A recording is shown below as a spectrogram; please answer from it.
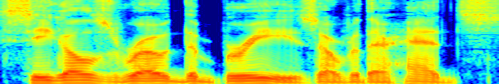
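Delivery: ordinary delivery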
